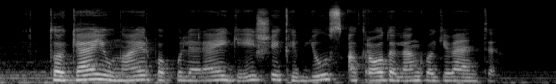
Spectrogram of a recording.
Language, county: Lithuanian, Klaipėda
